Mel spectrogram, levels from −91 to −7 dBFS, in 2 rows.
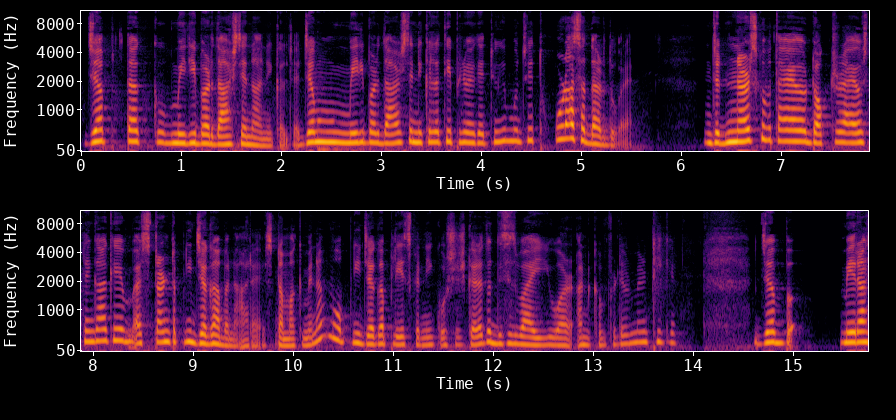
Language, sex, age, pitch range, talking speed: Urdu, female, 30-49, 180-220 Hz, 245 wpm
